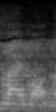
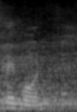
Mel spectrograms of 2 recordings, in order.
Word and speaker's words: Maimon: It's usually pronounced Maimon. It could be it's Mimun, but it is indeed a Spanish name.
